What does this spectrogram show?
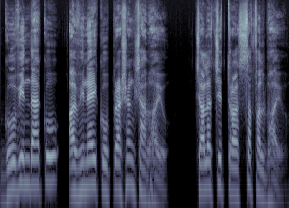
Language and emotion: Nepali, neutral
